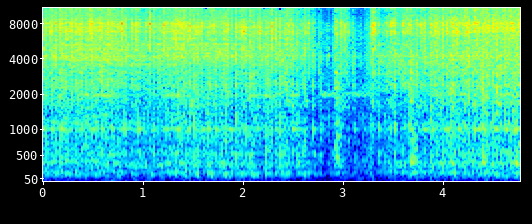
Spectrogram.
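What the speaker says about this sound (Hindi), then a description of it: "बगल के पास से सिलाई करेंगे। बगल से सिलाई लेते हुए हम शोल्डर की तरफ आएंगे।" A sewing machine stitches the side seam of an anarkali frock. It runs close and steady for the whole stretch, a dense rattling whir with only a brief dip near the middle.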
